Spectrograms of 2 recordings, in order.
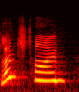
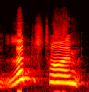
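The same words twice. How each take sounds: First: High, lilting call to the sheep; high sing-song call. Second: Louder, higher call with a falling end; mum's call to the sheep. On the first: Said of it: "mum and I sound the same on the phone". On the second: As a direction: call the flock like mum does. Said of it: "When my mum would go down and go". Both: Retold or imitated.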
